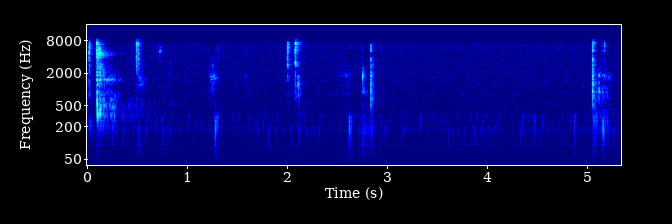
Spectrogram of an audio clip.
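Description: Faint, scattered computer mouse clicks in near silence, with a quick pair about two seconds in and another near the end.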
